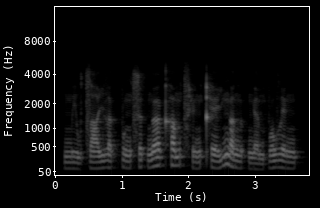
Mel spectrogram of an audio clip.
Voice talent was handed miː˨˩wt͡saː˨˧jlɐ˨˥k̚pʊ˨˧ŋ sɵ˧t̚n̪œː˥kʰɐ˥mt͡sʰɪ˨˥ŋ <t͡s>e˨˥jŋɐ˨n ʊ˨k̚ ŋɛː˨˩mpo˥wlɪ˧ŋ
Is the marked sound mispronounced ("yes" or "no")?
yes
